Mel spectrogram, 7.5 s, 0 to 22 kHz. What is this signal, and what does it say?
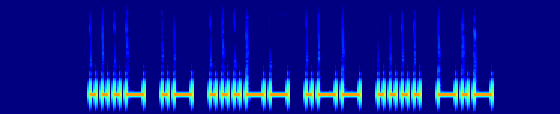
Morse code, heard as a keyed tone, about 15 wpm, 700 Hz. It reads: VA3WHK
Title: DXCC-100 Call Signs - 6 Characters - Repeated 2x - 15wpm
